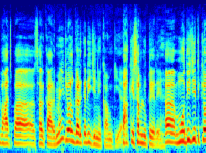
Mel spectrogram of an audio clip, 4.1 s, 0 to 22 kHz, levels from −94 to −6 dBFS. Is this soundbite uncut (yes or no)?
no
